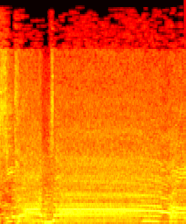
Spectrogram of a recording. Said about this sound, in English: Can I hear you shouting out loud?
